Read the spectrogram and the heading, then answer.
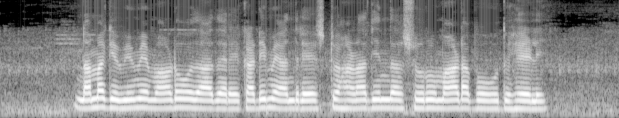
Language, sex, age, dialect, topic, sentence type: Kannada, male, 18-24, Coastal/Dakshin, banking, question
